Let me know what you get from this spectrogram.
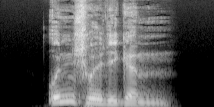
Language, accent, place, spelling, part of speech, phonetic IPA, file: German, Germany, Berlin, unschuldigem, adjective, [ˈʊnʃʊldɪɡəm], De-unschuldigem.ogg
- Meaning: strong dative masculine/neuter singular of unschuldig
